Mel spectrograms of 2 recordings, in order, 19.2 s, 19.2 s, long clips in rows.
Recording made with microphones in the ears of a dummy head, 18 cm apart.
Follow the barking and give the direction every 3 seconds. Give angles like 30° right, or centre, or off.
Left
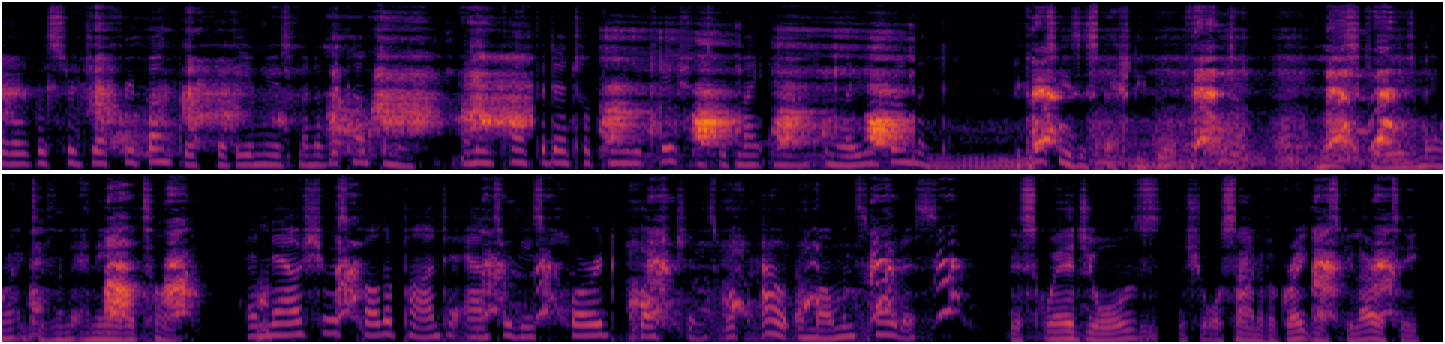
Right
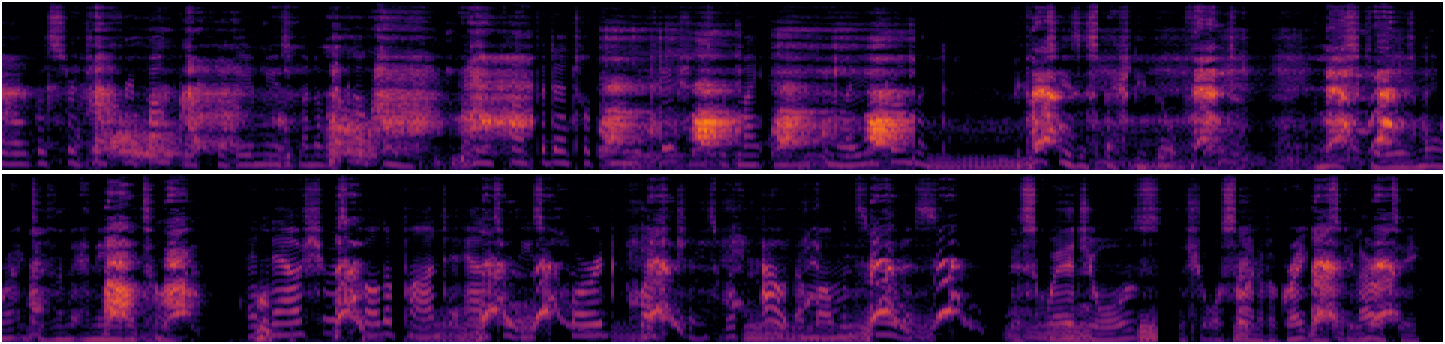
30° right, 10° right, 30° left, centre, 40° right, 40° right, 40° right.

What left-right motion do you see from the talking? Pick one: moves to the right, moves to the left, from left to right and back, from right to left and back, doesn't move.
doesn't move.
